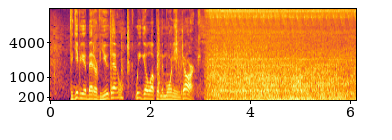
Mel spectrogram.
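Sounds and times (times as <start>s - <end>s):
speech: 0.4s - 3.1s
helicopter flying: 3.1s - 6.1s.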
